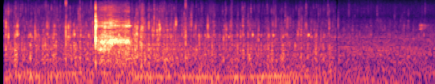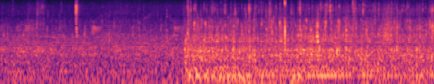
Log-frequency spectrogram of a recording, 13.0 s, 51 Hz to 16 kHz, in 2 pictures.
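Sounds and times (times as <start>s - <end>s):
food sizzling in hot oil: 0.1s - 5.1s, 9.3s - 13.0s.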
